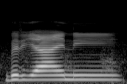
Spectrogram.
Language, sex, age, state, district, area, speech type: Urdu, female, 60+, Bihar, Darbhanga, rural, spontaneous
